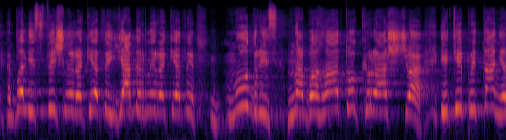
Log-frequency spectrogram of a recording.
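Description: High-voiced preacher in a reverberant hall. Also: male voice. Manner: asks the congregation rhetorical questions; tells homely stories from his own family. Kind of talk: sermon to a congregation.

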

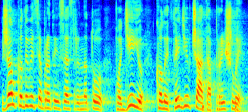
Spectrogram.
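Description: High-voiced preacher in an echoing hall. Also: male voice, lively intonation, normal speed. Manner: impassioned, swinging from hushed to loud exhortation. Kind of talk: sermon. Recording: long reverb of a large hall.

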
